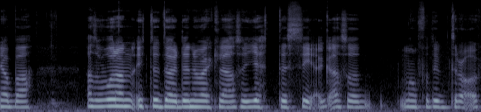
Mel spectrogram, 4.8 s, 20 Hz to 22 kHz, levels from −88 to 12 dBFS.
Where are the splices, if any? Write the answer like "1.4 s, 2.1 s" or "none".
none

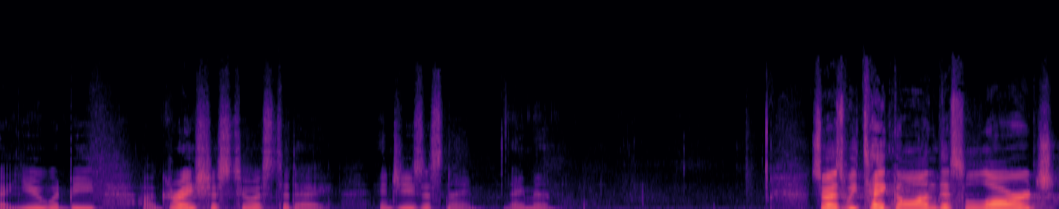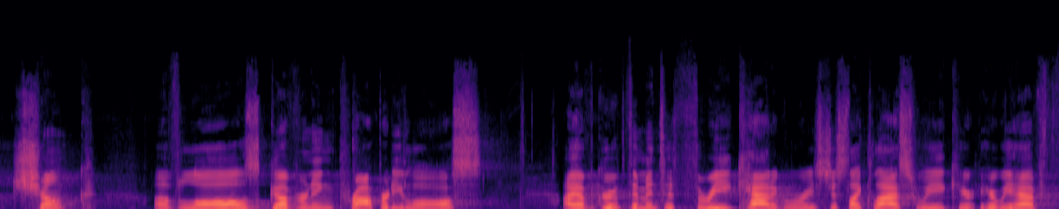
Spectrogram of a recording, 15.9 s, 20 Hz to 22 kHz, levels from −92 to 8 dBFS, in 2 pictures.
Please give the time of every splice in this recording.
none

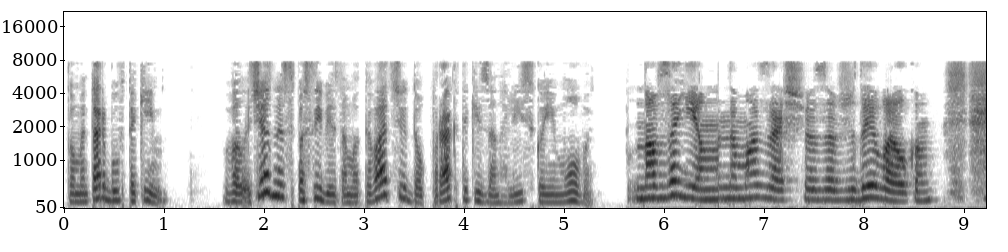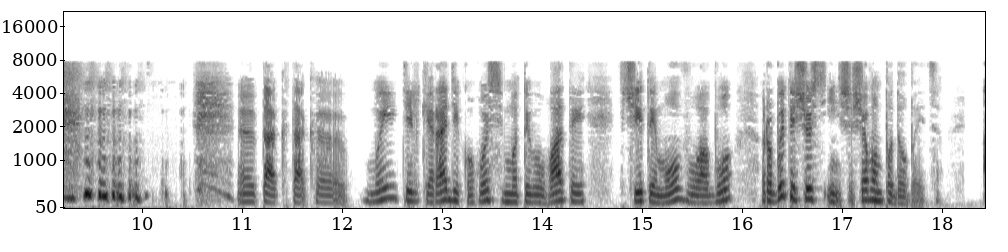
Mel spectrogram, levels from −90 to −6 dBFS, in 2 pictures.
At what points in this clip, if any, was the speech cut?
none

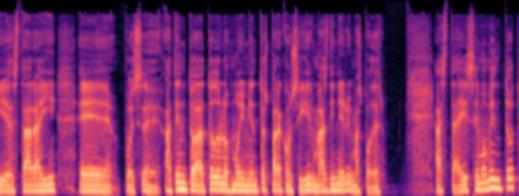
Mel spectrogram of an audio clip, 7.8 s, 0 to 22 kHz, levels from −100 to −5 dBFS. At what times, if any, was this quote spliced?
1.8 s, 6.5 s

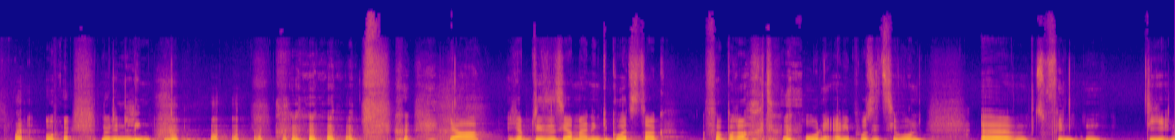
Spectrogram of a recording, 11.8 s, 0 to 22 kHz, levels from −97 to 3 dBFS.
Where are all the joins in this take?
5.0 s, 8.0 s

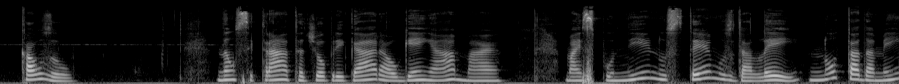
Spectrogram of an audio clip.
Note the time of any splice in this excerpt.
none

